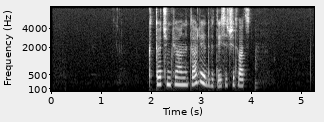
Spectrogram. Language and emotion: Russian, neutral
